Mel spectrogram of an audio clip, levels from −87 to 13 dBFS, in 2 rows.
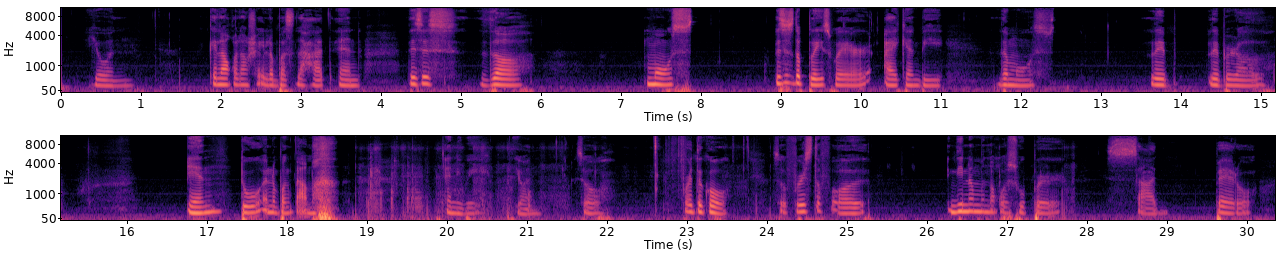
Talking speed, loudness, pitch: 90 wpm, -25 LUFS, 195 Hz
